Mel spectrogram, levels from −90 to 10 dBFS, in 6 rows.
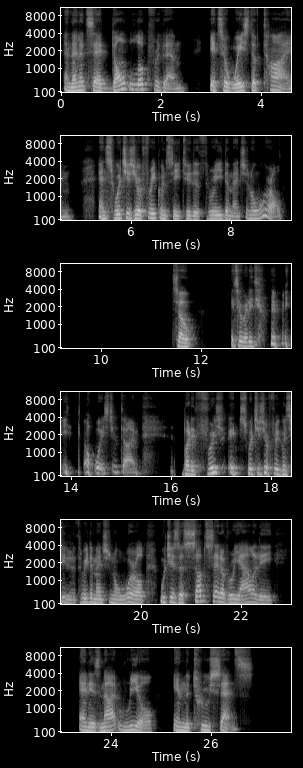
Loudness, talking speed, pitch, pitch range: -25 LUFS, 125 wpm, 155 Hz, 140-185 Hz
